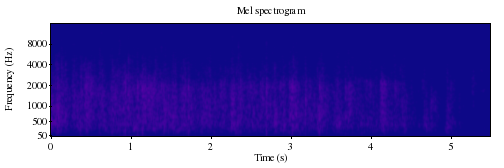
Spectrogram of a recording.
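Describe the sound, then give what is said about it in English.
A church audience applauds at a morning service at New Freedom Church. The clapping is dense and continuous, tapering off near the end. “You guys give them a hand this morning. Wasn't that great?”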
